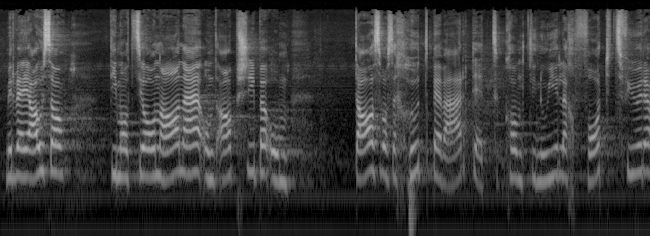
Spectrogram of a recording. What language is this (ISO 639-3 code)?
gsw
